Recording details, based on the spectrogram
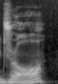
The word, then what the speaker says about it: drawer: He was feeling reminiscent as he pulled open a desk drawer, and that word is pronounced drawer, D-R-A-W-E-R, drawer.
